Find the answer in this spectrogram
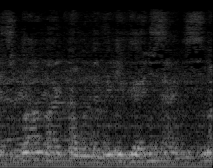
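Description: A man's voice speaking over quiet background music.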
